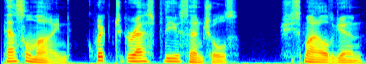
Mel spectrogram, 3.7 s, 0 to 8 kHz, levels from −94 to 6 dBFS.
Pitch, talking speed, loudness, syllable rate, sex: 110 Hz, 145 wpm, -20 LUFS, 5.2 syllables/s, male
